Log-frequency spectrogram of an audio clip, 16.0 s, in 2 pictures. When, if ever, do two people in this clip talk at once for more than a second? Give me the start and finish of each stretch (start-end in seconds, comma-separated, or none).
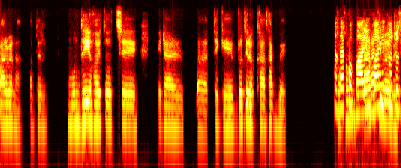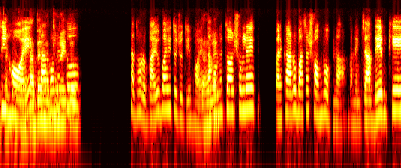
6.8-9.4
